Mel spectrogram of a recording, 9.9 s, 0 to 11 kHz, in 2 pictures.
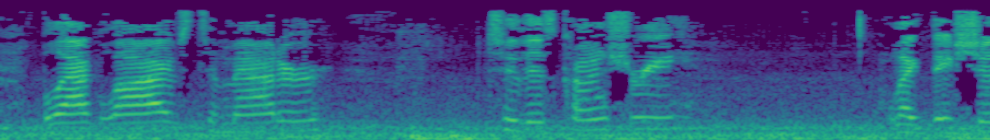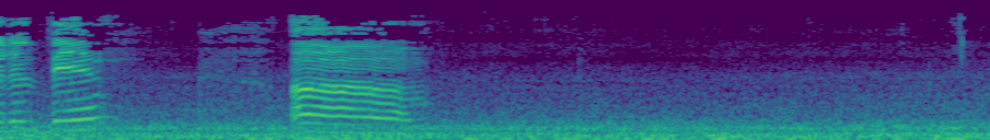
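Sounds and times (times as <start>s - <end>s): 
car interior rumble while driving: 0.0s - 9.8s
speech: 0.2s - 1.8s, 2.4s - 3.5s, 4.5s - 5.6s, 6.4s - 7.2s.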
